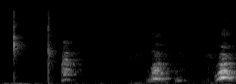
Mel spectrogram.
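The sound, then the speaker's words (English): A few short, sharp barks from dogs, spaced unevenly over a couple of seconds, preceded by two quick snapping clicks. “There the dogs go.”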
